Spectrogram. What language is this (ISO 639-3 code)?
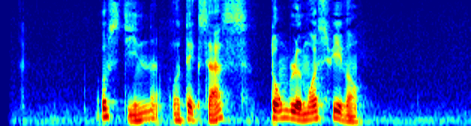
fra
